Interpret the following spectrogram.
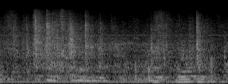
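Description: Low, muffled voices murmuring, with paper rustling and shuffling over a steady electrical hum.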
